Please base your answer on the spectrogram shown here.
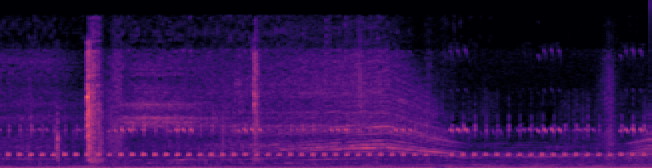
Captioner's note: device whirring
